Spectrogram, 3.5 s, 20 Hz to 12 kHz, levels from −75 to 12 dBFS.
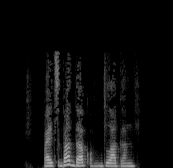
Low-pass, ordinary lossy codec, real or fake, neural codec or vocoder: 10.8 kHz; MP3, 32 kbps; fake; codec, 16 kHz in and 24 kHz out, 0.6 kbps, FocalCodec, streaming, 2048 codes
